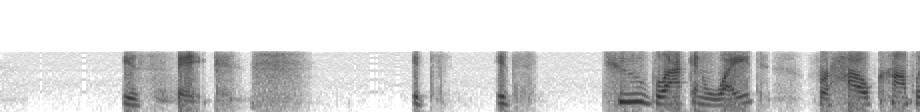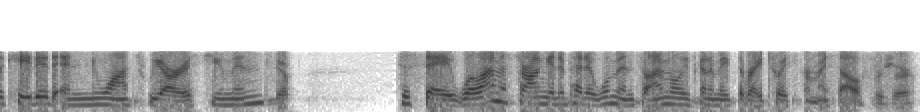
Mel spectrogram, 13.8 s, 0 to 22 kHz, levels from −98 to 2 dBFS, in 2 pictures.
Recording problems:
phone-call audio; poor line; nothing above 3.5 kHz

